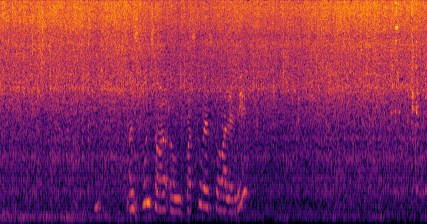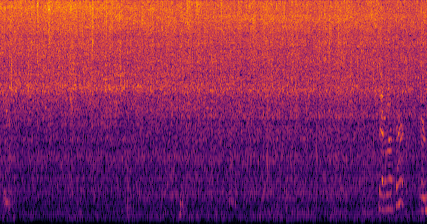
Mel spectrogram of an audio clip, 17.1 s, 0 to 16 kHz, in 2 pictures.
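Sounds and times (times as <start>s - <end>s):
chicken sizzling in hot oil: 0.0s - 17.0s.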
